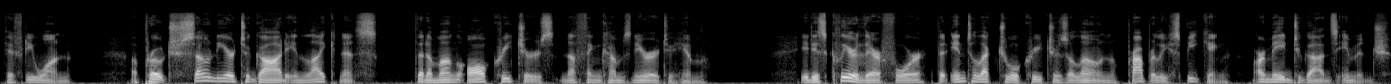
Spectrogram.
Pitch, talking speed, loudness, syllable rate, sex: 100 Hz, 140 wpm, -20 LUFS, 5.2 syllables/s, male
